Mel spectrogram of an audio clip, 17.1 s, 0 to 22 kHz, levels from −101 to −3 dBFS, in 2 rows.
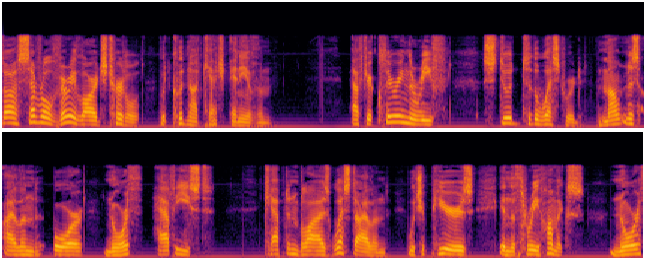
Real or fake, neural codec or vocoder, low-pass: real; none; 7.2 kHz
